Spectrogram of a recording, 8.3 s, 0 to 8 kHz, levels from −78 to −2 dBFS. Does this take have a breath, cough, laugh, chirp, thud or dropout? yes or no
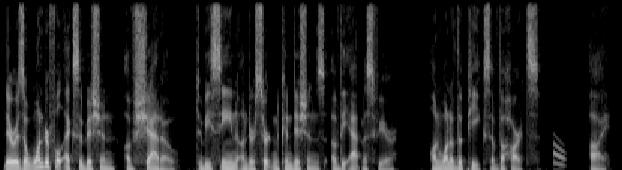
yes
